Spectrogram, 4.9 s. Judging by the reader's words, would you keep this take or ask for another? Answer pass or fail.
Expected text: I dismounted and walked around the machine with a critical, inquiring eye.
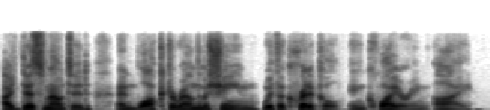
pass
